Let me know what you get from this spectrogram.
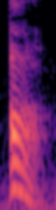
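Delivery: "A" falling sharply, loud and high-started; fourth tone. Shown as a demonstration. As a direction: snap "A" down like an angry shout. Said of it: "seperti orang marah".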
